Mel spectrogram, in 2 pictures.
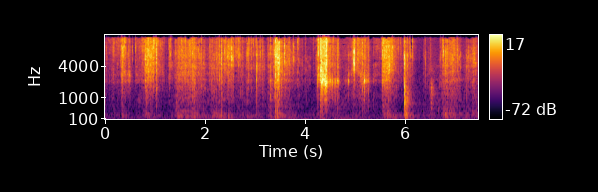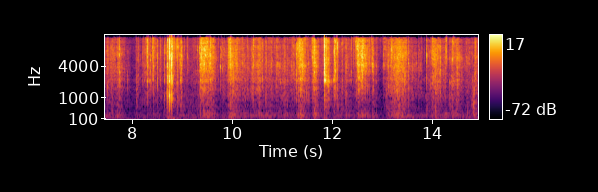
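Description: Yellow, thin, hollow dry soap curls are pinched and crushed by fingers with long dark nails. The result is a steady run of bright, dry crinkling and crunching crackles in short bursts with brief pauses, with almost no low end and no ring after each crunch.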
